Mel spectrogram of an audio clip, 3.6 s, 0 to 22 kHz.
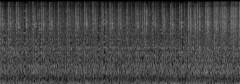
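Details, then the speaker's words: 1966 VW Fastback air-cooled engine, idling and revved: sharp rapid puffing ticks on every firing pulse; exhaust leak suspected where the heater box meets the head. "I think my exhaust leak is back here for the heater box goes to the head"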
